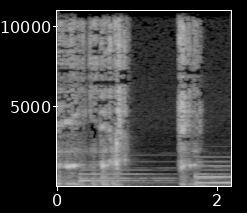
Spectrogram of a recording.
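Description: Loud snoring from a woman who fell face first onto her bed without changing: a long rasping snore followed by a second shorter one after a pause, with a steady humming tone underneath.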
